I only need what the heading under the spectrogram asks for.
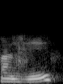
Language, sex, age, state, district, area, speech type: Punjabi, male, 60+, Punjab, Pathankot, urban, conversation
